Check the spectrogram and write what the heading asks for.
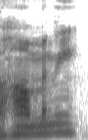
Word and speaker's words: hominy: So I noticed some people make menudo without the harmony. – Or without the hominy? – I always say harmony. I know. Hominy. I always say harmony. I can't help it.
